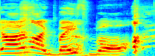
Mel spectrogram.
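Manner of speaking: put-on American accent. Retelling how he, challenged to do an accent, answered in an American accent. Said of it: "He really got an American accent up in there".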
